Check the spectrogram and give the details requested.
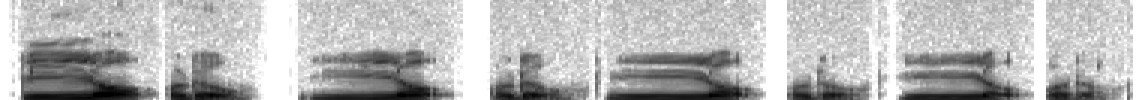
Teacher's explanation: el aire se sale por los lados del palatar. Sí, por este lado y por estos lados, superiores o costados. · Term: laterales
